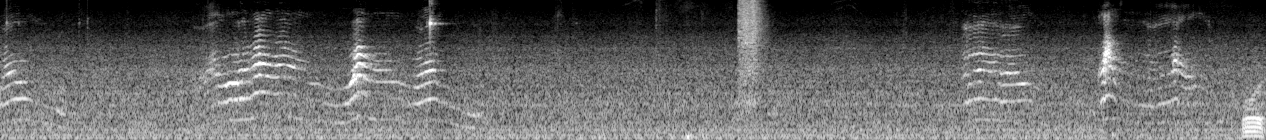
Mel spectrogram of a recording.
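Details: Spazzo, a female cat at play on her perch, makes a string of short wavering meows early on, a pause with a sharp click, then more quick chirpy meows toward the end over low room hum.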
